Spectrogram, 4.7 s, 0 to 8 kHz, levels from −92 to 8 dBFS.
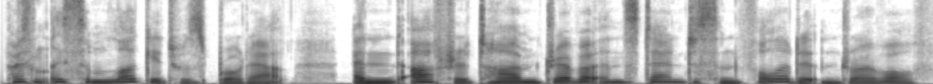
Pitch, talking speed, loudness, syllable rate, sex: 200 Hz, 230 wpm, -19 LUFS, 6.8 syllables/s, female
